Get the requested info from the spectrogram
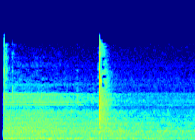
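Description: An open microphone line cutting in abruptly out of dead silence: a steady background hiss of room noise, with a single sharp click about a second in.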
